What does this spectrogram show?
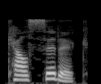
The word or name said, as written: calcitic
